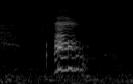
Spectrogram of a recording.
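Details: A hungry cat makes one brief, bright meow-like chirp lasting about a third of a second, rich in overtones, rising then falling. A faint soft click precedes it in a quiet indoor room.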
